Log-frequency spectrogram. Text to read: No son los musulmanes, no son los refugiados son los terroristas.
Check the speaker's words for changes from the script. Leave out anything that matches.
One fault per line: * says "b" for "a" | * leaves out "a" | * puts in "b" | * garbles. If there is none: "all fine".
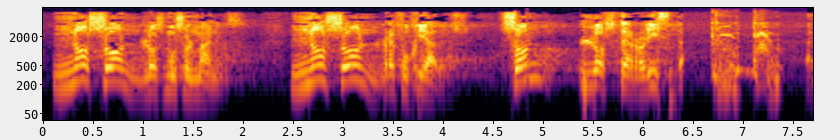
* leaves out "los"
